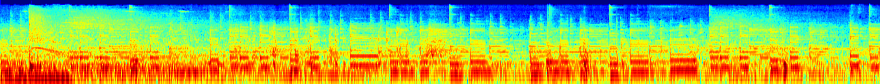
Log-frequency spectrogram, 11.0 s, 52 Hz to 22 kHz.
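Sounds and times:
guitar music over a beat: 0:00.0 - 0:11.0.

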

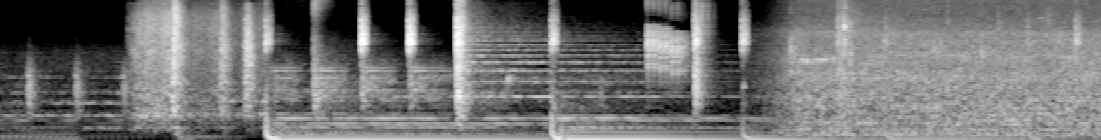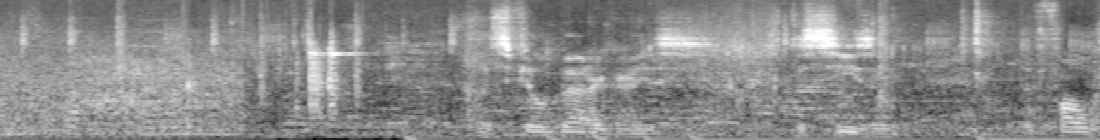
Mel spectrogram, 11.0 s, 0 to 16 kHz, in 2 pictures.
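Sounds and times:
music with deep bass and hi-hat: 0:00.0 - 0:06.8
faint voices: 0:03.9 - 0:11.0.

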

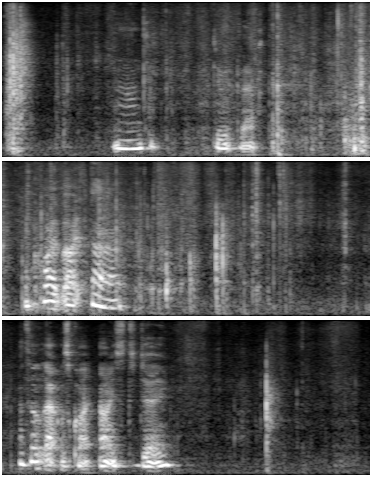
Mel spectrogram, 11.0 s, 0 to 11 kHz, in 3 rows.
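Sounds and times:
magazine paper rustling: 0:00.0 - 0:08.1, 0:09.0 - 0:11.0.

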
